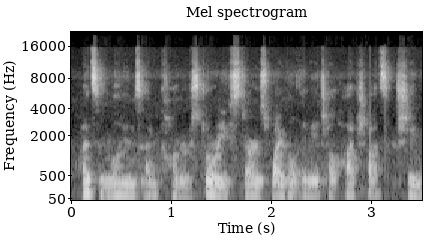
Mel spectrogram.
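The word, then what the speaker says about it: Connor Storrie: Hudson Williams and Conrad Story let me pronounce that correctly. Hudson Williams and Connor Story stars rival NHL hotshots Shane Hollander and Ilya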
